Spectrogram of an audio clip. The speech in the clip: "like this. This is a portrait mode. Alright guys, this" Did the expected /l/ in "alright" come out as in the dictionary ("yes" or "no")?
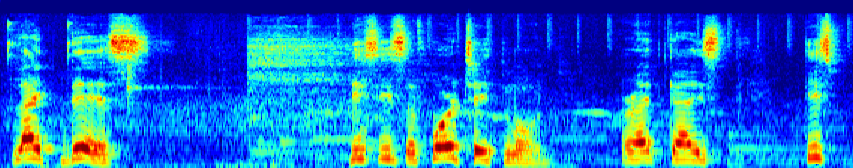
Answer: no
